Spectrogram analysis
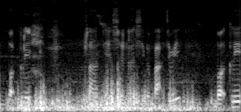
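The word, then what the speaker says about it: Bulkeley: Buckley is spelled B-U-L-K-E-L-E-Y.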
